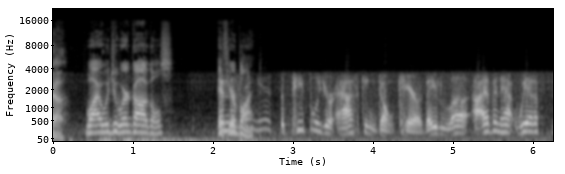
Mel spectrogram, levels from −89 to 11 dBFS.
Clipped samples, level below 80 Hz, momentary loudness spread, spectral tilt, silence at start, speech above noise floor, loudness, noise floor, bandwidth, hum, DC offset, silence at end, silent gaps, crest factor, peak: under 0.1%; -40 dBFS; 10 LU; -6 dB/octave; 0 s; 21 dB; -19 LUFS; -40 dBFS; 16 kHz; none; under 0.1%; 0.2 s; none; 18 dB; -2 dBFS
